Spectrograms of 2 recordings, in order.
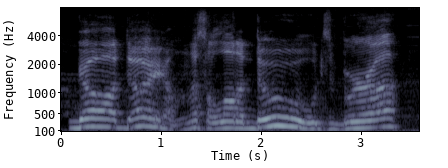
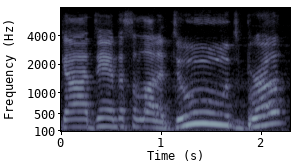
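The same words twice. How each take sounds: First: It is said in a much deeper voice. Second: It is said in a higher, normal voice.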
